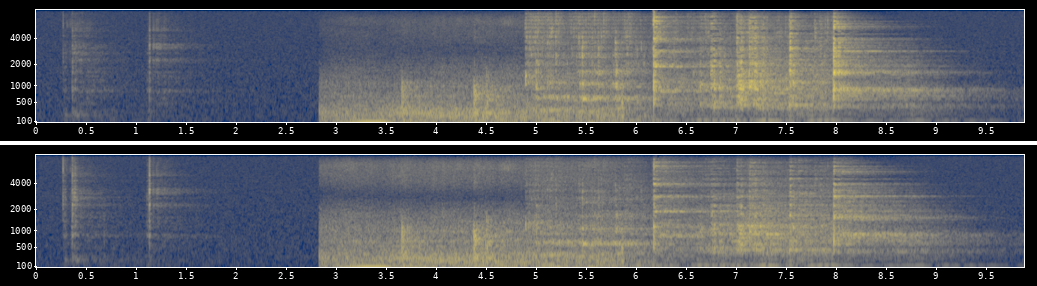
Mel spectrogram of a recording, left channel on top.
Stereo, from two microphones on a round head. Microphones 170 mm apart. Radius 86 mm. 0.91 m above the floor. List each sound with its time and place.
0.3 s a camera shutter: 65° right (ahead or behind), 2 m
2.8 s footsteps: 55° right (ahead or behind), 2 m; by 5.9 s centre (ahead or behind), 2 m
4.9 s dishes clattering: 60° left (ahead or behind), 2.5 m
